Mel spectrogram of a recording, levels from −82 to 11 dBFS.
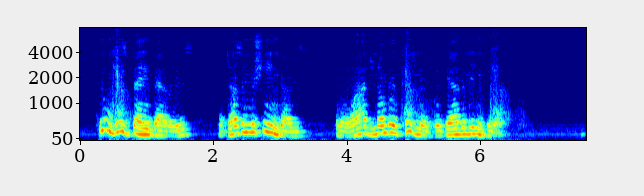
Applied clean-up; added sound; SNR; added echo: neural separator model SepFormer DNS4.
